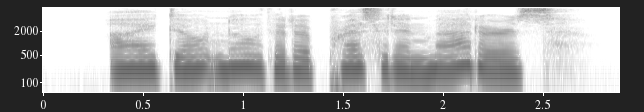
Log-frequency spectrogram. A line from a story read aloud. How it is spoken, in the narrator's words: said with a sigh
